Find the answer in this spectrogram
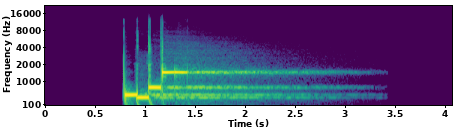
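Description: A short electronic chime used as a news transition sting: four quick notes about a second in, dipping and then climbing higher, each ringing on and fading away over about two seconds.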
